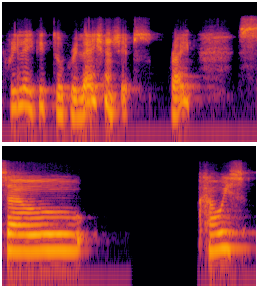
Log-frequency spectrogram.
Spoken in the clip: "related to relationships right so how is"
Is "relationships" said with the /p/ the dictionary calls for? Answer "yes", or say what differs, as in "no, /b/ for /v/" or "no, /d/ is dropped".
yes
